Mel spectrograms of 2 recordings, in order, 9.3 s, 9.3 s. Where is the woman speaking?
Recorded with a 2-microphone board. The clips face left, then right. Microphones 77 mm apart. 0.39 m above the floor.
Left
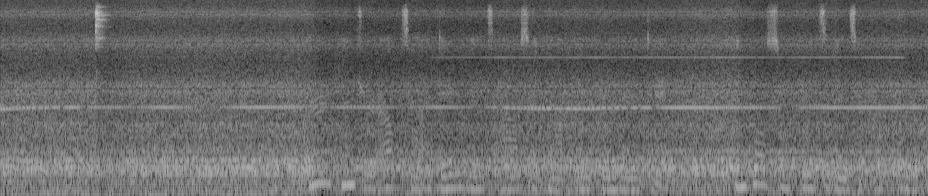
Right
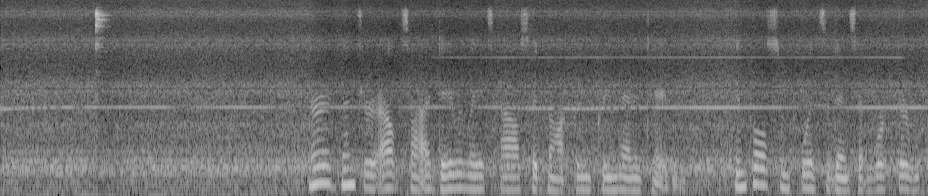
50° right (ahead or behind).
